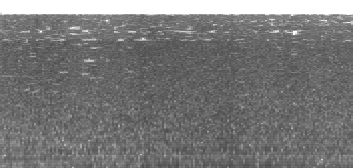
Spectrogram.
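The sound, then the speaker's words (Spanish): Ocean waves wash in a continuous, steady roar of surf, mixed with rushing wind noise and no voices. “Esas olas, qué paisaje.”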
